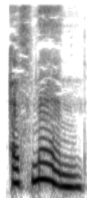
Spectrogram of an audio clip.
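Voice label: female name "afnaan", Arabic; أَفْنَان; ’afnān; アフナーン; Afnaan、Afnan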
